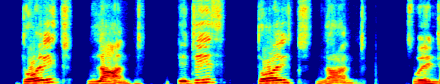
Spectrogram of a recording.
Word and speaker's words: Deutschland: Remember this thing that if we are having D at the end, it will sounds like T. It will sounds like T, or in Hindi, you will call it a Ta. Okay? So it is Deutschland.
